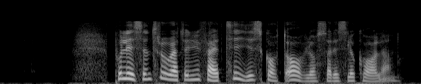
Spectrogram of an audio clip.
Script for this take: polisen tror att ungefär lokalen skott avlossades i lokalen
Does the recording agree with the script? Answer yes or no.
no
